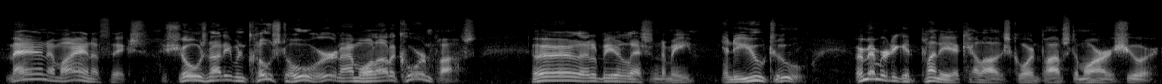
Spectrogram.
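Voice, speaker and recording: A man giving a playful, folksy cereal pitch in a 1950s radio commercial. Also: sing-song, moderate pace, vocal fry, sharp tone.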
